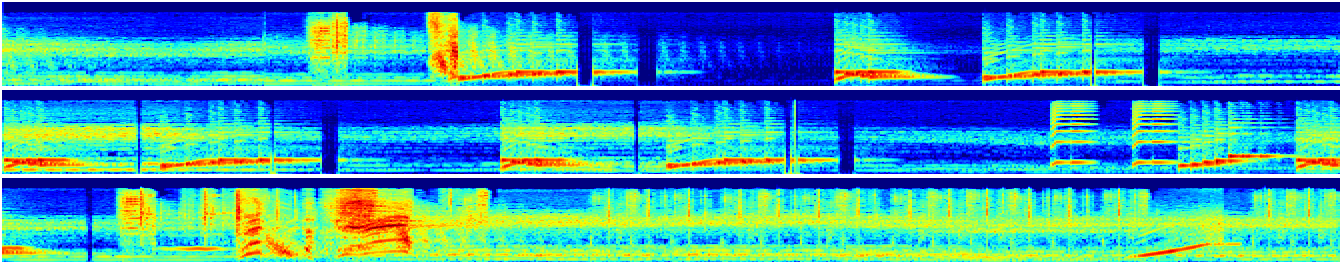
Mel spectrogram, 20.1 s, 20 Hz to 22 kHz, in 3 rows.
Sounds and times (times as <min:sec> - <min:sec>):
Music: 0:00.0 - 0:03.2, 0:04.2 - 0:14.6, 0:15.4 - 0:20.0.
